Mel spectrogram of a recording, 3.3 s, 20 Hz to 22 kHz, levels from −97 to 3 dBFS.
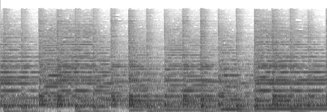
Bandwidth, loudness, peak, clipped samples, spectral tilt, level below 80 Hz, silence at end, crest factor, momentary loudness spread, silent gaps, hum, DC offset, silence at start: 16 kHz; -24 LUFS; -8 dBFS; under 0.1%; -5.5 dB/octave; -44 dBFS; 0 s; 16 dB; 4 LU; none; none; under 0.1%; 0 s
